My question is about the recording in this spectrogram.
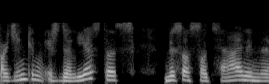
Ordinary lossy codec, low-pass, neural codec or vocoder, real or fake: Opus, 16 kbps; 7.2 kHz; codec, 16 kHz in and 24 kHz out, 0.6 kbps, FireRedTTS-2 codec; fake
